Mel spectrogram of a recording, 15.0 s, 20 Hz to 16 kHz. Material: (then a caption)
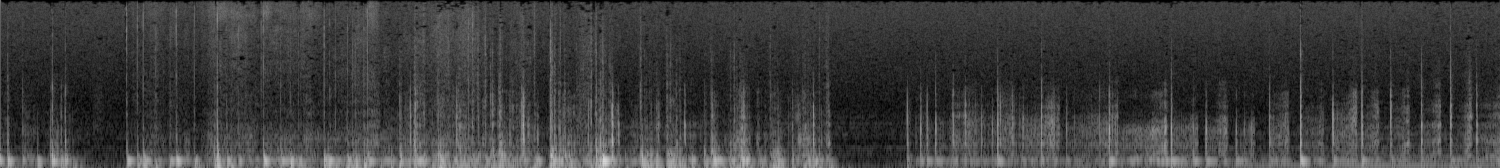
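Cloth and board. An old green cloth-bound hardcover book, held in front of a microphone, is tapped with fingernails on its bottom edge and cover. Rapid, dull, low taps with a deep resonance near 125 Hz run in dense bursts, with brief pauses around 1 second and 8.5 seconds. Each tap dies away quickly.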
